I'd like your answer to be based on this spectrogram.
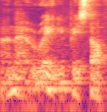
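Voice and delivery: ordinary delivery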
